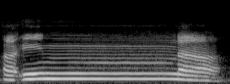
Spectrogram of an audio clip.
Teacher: نون مشدد ہے، غنہ کریں گے، اور آگے الف ہے، 1 سیکنڈ کی مد کریں گے۔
